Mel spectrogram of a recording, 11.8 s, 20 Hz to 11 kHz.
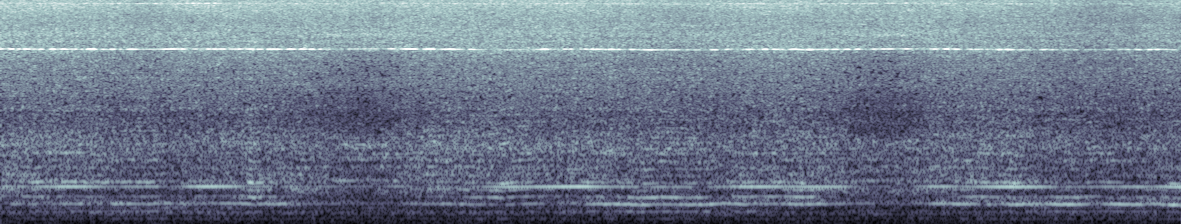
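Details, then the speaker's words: Hoover upright vacuum (model since 1997) switched on: the soft-start motor builds speed gradually into an even high-pitched rush at full speed, with no rattles or surging; running normally. "it's got a soft start motor so that when you turn it on it's very similar to The Back zoom and the way it starts it starts off and it builds up the speed gradually"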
